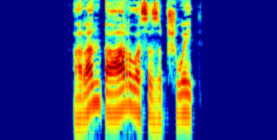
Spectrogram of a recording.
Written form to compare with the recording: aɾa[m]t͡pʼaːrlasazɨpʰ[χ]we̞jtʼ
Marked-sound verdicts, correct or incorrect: incorrect, incorrect

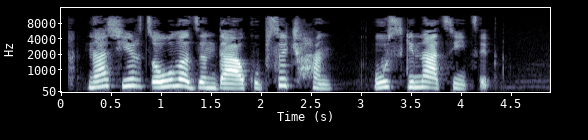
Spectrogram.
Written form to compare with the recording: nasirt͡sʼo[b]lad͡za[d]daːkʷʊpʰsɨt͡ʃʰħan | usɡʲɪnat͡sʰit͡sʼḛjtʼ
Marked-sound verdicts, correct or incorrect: incorrect, incorrect

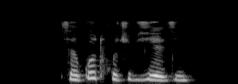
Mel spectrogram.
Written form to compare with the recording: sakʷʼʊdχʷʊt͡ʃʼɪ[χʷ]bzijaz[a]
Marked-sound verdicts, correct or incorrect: incorrect, incorrect

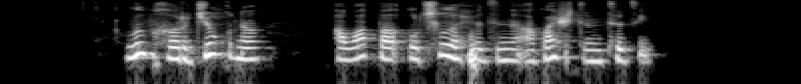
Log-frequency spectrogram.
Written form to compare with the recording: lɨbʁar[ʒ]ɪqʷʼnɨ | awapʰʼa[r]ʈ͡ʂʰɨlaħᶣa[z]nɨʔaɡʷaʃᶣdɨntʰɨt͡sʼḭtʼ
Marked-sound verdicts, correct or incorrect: incorrect, incorrect, incorrect

